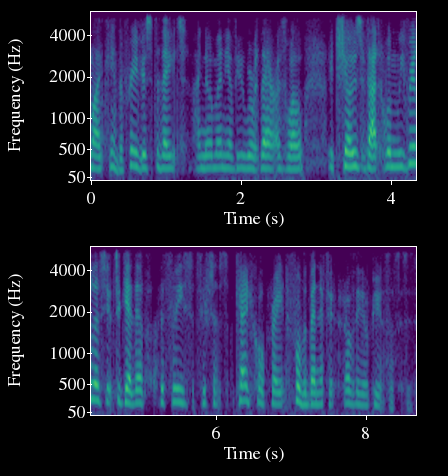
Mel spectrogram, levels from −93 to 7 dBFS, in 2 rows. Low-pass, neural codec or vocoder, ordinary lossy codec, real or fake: 5.4 kHz; codec, 16 kHz in and 24 kHz out, 0.4 kbps, LongCat-Audio-Codec, four codebook decoder; Opus, 32 kbps; fake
